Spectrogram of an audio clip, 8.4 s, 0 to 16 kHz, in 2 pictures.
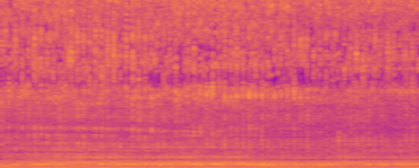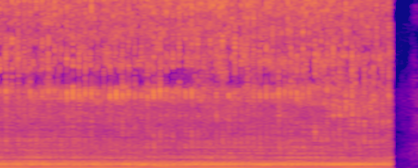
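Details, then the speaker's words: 1987 Honda CBR600F1 four-cylinder idling with no muffler after restoration, carbs not yet synced: very loud, raw, fast, fairly even burble, running steadily; normal idle without muffler. "Obviously, put a muffler on it cuz my ears are ringing. That's pretty dang loud to be sitting in here with that."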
